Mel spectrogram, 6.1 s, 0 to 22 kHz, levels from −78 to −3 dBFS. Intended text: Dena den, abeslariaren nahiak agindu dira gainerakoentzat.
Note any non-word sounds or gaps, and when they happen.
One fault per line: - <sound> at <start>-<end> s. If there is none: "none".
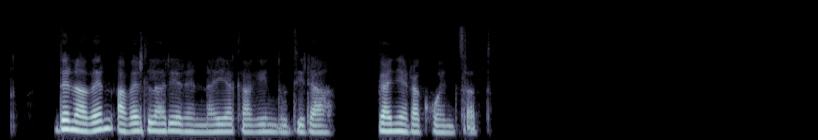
none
